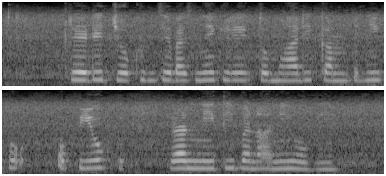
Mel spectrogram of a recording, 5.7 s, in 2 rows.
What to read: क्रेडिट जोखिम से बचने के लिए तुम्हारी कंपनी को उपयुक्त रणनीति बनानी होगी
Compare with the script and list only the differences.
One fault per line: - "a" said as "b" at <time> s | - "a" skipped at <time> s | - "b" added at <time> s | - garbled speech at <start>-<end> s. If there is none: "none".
none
